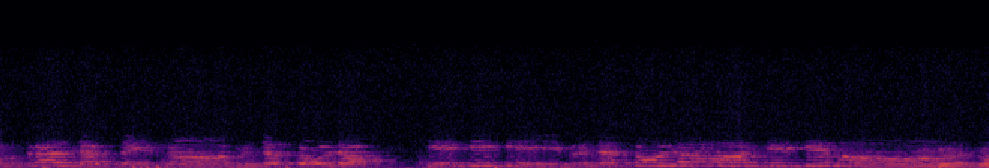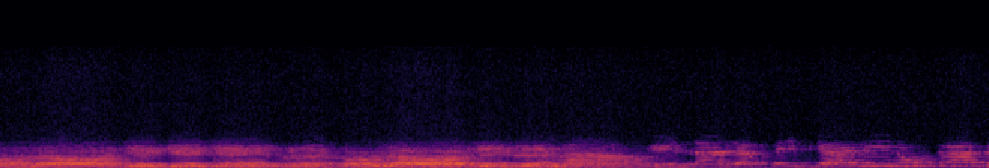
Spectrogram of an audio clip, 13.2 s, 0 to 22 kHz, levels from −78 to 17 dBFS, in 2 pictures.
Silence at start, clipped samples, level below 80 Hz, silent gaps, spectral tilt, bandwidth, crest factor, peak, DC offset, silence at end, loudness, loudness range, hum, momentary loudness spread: 0 s; under 0.1%; -62 dBFS; none; -5.5 dB/octave; 16 kHz; 16 dB; -12 dBFS; under 0.1%; 0 s; -29 LUFS; 9 LU; none; 13 LU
